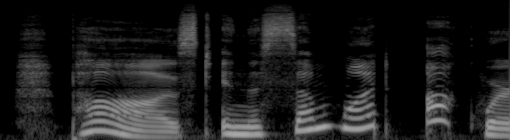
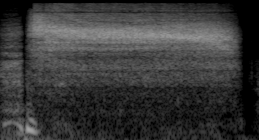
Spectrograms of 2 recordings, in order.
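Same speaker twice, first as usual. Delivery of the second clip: sharp shushing hiss; hushing hiss; 5 dB quieter than usual. Acted. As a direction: hush him at once. Crowley hushing.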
